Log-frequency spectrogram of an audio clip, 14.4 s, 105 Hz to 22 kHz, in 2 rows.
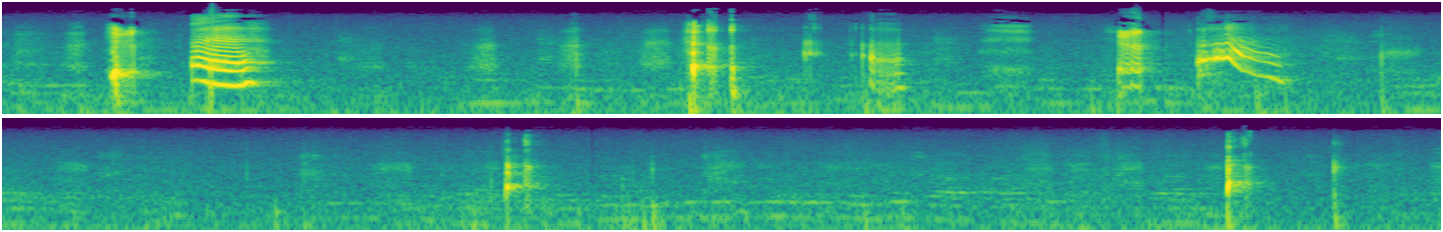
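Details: Baby girl hiccuping, with filter effects on the clip: about five brief, sharp hiccups over roughly 14 seconds, mixed with soft babbling and fussing.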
